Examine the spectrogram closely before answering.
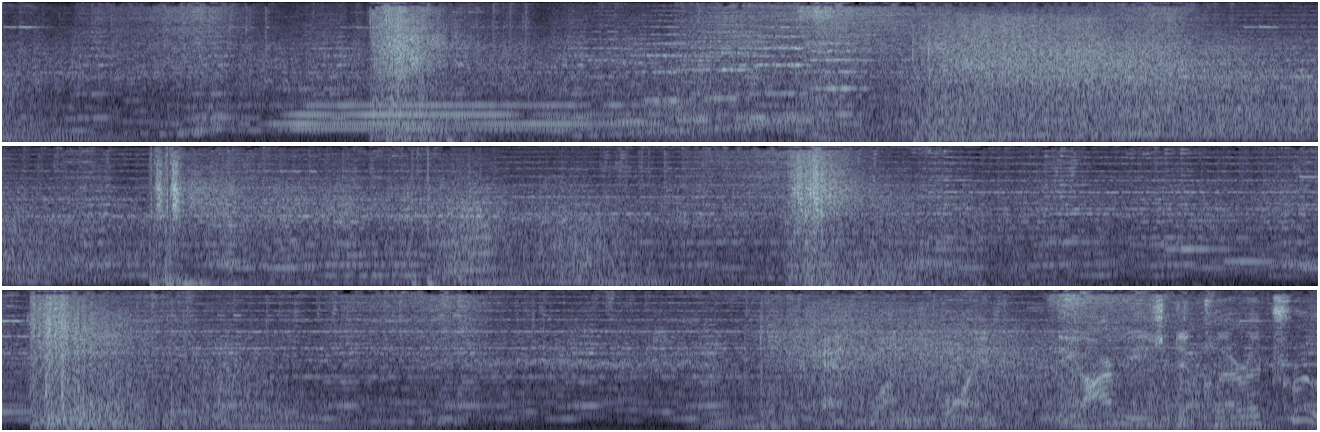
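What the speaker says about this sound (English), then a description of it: "In a great cannonade, the walls are blasted to pieces." Cannon fire pounding the walls of Edinburgh Castle during a long siege, several heavy booming blasts spaced seconds apart over a rumbling bed, mixed under steady narration and music.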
